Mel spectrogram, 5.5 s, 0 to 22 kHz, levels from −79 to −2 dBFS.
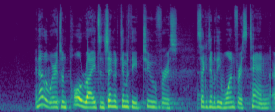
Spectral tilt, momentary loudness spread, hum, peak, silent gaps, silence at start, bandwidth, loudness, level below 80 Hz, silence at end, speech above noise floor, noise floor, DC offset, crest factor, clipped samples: -6 dB/octave; 10 LU; none; -2 dBFS; none; 0.7 s; 19 kHz; -19 LUFS; -62 dBFS; 0 s; 33 dB; -52 dBFS; under 0.1%; 18 dB; under 0.1%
